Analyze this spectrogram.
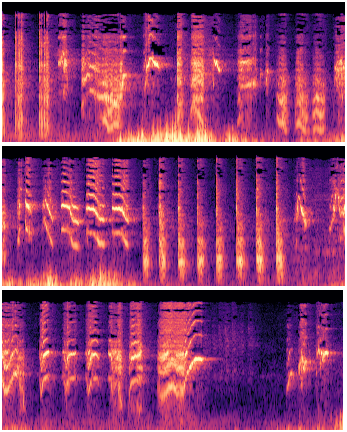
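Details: Javan myna known locally as jalak kebo, singing a busy full-fill song for training songbirds: fast chattering and twisting whistles, a regular train of clicking notes, and rising squeals, with intermittent low rumble.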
